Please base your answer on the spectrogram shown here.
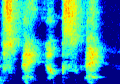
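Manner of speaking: very quiet, breathy whisper with barely any voice. Retelling how a guy got a friend's attention: imitating someone whispering. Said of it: "whispering this".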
